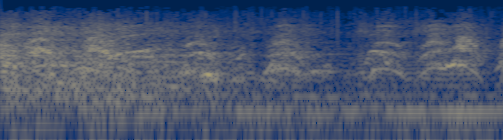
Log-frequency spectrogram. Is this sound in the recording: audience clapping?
no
